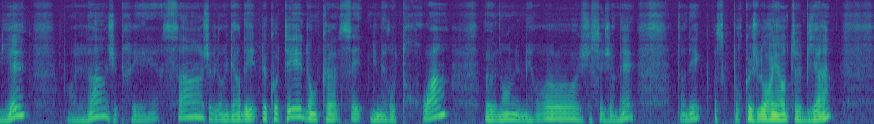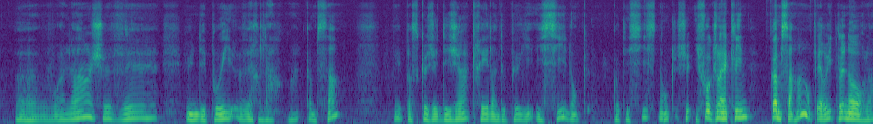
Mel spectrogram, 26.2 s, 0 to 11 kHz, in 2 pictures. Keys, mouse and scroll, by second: 0.9 click, 2.6 click, 5.0 KP_3, 6.6-7.3 right drag, 7.5 2, 7.5 KP_2, 8.6 KP_1, 11.6 KP_3, 19.2-21.7 drag, 21.7 KP_6.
